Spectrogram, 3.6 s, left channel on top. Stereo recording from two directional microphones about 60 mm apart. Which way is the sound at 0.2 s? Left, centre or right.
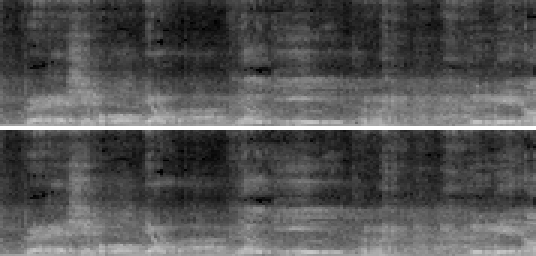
Centre.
